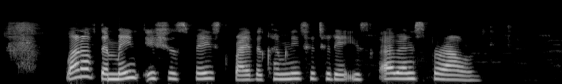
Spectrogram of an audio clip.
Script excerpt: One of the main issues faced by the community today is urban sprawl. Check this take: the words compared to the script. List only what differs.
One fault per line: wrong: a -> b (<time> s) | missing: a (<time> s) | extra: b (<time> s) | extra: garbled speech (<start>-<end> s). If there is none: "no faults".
no faults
